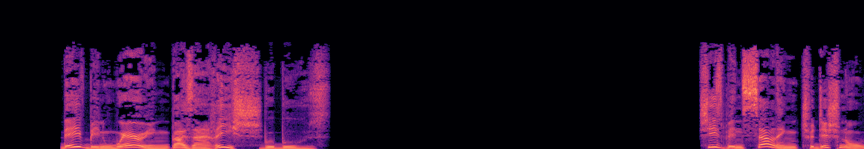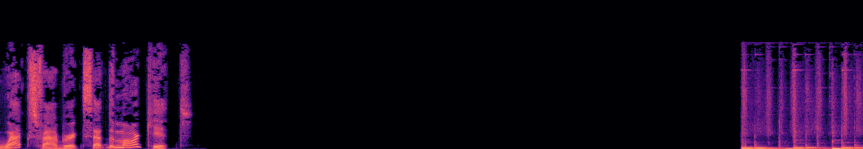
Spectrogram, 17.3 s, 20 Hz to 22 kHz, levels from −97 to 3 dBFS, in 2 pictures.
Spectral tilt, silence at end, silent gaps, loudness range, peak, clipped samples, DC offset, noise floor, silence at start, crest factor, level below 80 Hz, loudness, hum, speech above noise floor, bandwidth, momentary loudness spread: -3.5 dB/octave; 0 s; 3.31-6.98 s, 10.71-16.04 s; 12 LU; -6 dBFS; under 0.1%; under 0.1%; under -90 dBFS; 0.6 s; 20 dB; -42 dBFS; -22 LUFS; none; over 68 dB; 16 kHz; 9 LU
